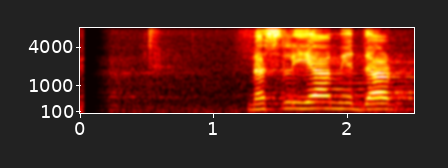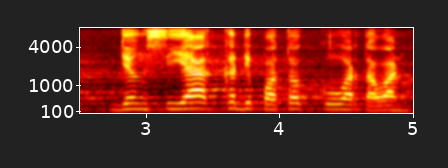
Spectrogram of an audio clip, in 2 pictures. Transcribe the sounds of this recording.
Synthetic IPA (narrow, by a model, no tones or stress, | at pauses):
nasliamidard͡ʒɨŋsiakɨrdipɔt̪ɔkuwart̪awan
